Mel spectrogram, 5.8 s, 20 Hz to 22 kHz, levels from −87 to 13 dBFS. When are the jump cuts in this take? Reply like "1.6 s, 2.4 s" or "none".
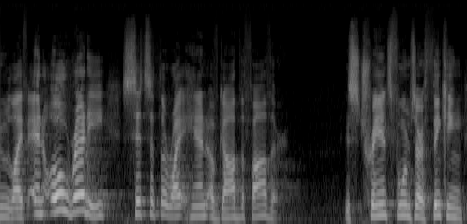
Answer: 4.3 s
